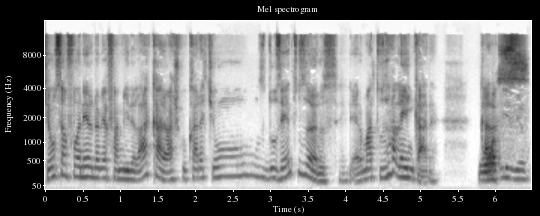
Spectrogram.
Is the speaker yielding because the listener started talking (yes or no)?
no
